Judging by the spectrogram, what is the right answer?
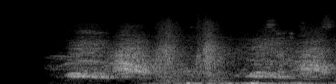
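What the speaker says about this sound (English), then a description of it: "Ashland crowd getting loud" Home football crowd at an Ashland high school game against Marshfield roars loudly and steadily after a brief quiet start, with a sustained wall of shouting and cheering.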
